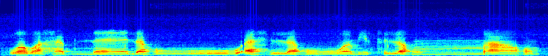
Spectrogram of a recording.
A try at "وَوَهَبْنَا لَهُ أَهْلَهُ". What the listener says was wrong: الباء ما كانتش باينه. ووهب،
